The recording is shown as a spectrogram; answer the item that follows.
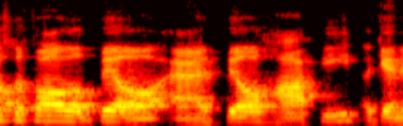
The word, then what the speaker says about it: Hoppe: It's spelled Hoppe, but Bill Hoppe.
